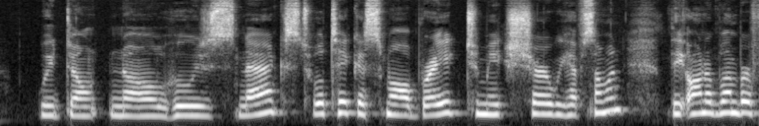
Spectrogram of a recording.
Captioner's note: speaking French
